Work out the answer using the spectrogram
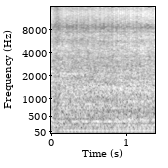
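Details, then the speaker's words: Diesel pickup bought off Marketplace, transmission removed, neutral safety switch bypassed: smooth, even idle with a steady low drone, no knocks or misses, oil pressure seen, no blow-by. Normal idle. "okay so we know the engine runs and apparently runs pretty good man doesn't sound bad at all no blow by so that's good"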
